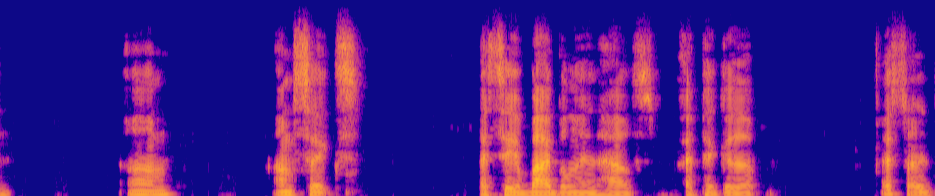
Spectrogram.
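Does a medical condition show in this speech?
Yes: multiple sclerosis; rambling speech.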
